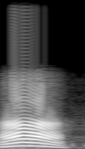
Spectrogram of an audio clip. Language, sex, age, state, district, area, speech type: Maithili, male, 60+, Bihar, Begusarai, urban, conversation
